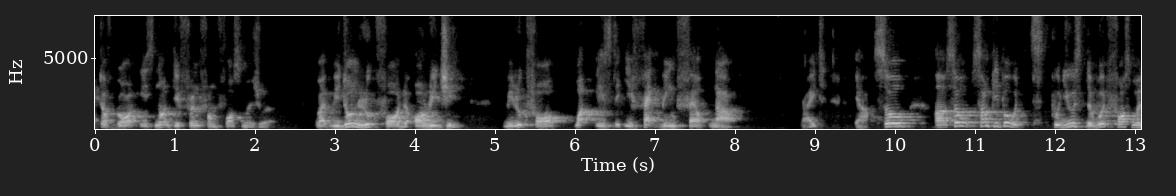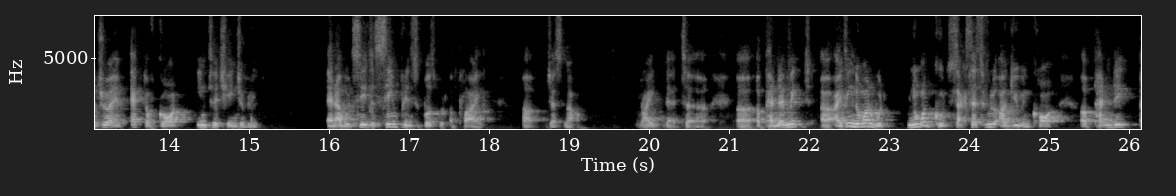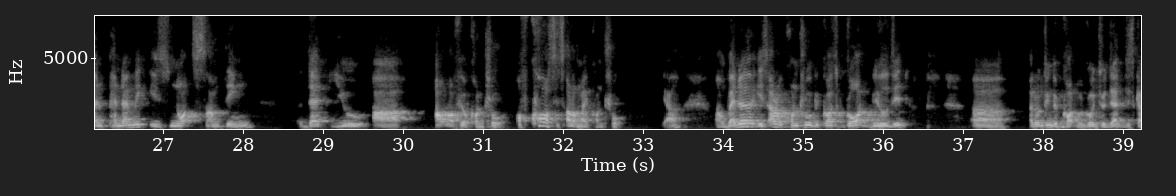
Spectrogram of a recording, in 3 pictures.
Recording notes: recorded webinar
